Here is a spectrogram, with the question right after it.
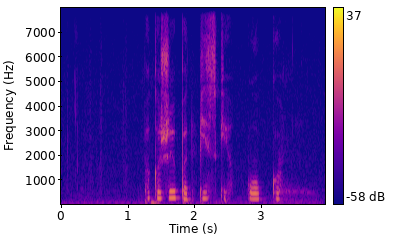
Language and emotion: Russian, neutral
